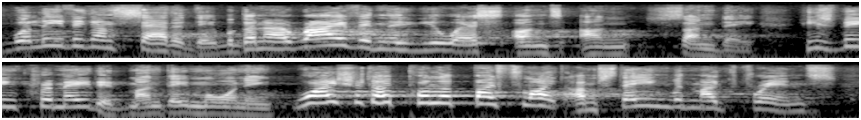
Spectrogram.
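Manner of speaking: high, loud, argumentative rattling-off of plans; indignant protest. Retold or imitated. Widow justifying staying on tour with friends, indignant. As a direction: imitate a widow outraged at the suggestion. Widow argues against flying home early.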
